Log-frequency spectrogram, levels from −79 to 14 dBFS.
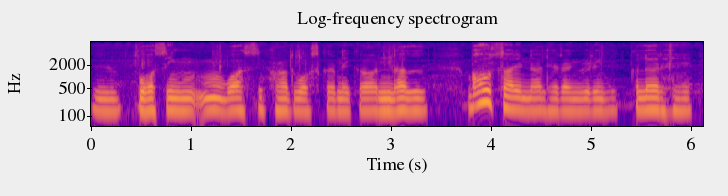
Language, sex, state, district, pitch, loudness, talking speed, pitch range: Hindi, male, Jharkhand, Deoghar, 140 Hz, -17 LUFS, 165 wpm, 140-145 Hz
